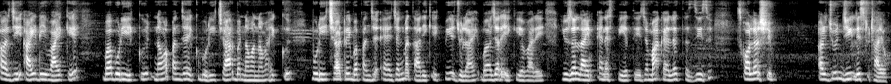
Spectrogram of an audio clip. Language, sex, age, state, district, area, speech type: Sindhi, female, 30-45, Gujarat, Surat, urban, read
